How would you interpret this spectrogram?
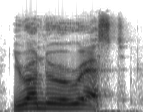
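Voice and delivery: forceful storybook soldier; stern soldier. Acted. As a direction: announce it like a guard making an arrest. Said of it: "said the soldier".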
